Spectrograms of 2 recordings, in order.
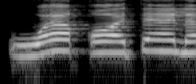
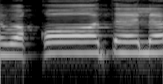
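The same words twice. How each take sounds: First: Chanted وَقَتَلَ with no stretch on قَ; short vowels. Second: وَقَاتَلَ with a stretched aa after ق; overlong qaf. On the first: Teacher showing students the correct وَقَتَلَ, even short vowels. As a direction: keep each vowel of وَقَتَلَ equally short. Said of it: "حرکت ہے نا". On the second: Teacher showing students the mistake, وَقَاتَلَ with a long qaa. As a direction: drag out the قَا in وَقَاتَلَ. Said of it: "قاف لمبا ہو گیا آپ کا". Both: Shown as a demonstration.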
